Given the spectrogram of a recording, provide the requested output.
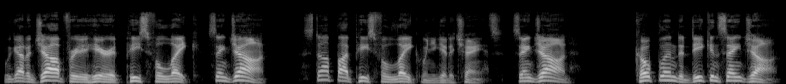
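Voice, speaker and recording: A man's voice: medium pitch, sing-song, moderate pace, sharp tone, no room sound, clean studio sound. A man acting a folksy, commanding survivor camp leader in a video game, speaking plainly and naturalistically. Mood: businesslike, calling out.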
